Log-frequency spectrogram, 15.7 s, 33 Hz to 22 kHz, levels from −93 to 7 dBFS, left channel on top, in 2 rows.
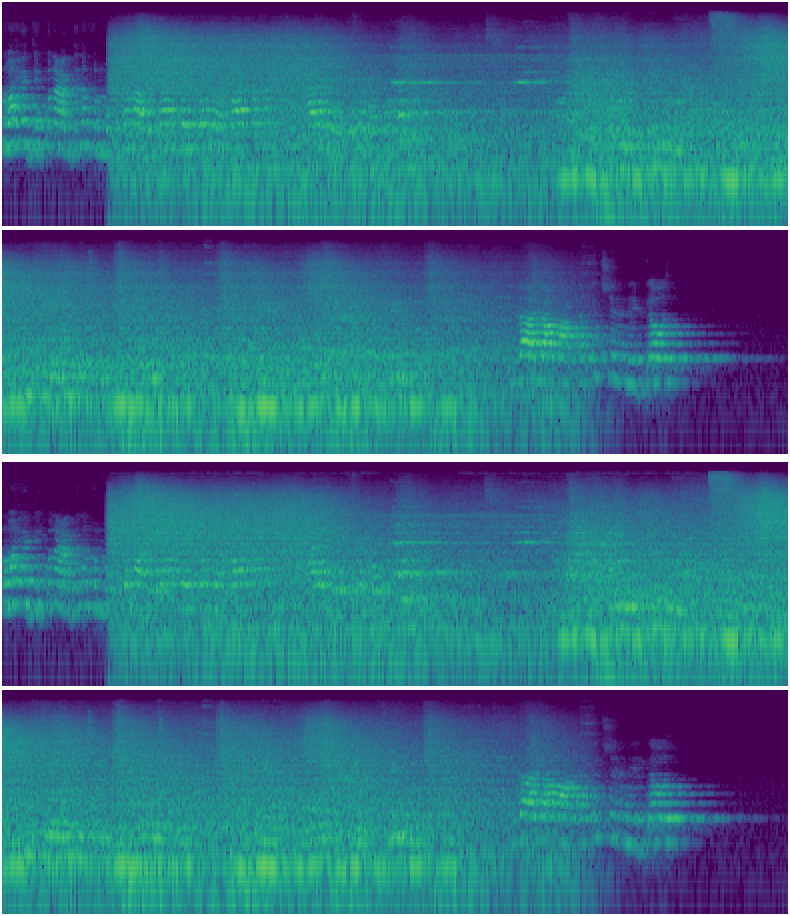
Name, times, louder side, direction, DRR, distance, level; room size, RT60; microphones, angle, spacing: voice 1, 0.0-4.1 10.4-10.5 12.9-14.5, left 3 dB, 65° left, 1 dB, 0.6 m, -29 dB
sound 1, 1.0-13.7, right 1 dB, 70° right, 0.8 m, -31 dB
voice 2, 5.5-9.8 10.2-12.5, right 1 dB, 25° right, -1 dB, 0.6 m, -32 dB
2.7 x 2.3 x 3.8 m, 1.1 s
head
